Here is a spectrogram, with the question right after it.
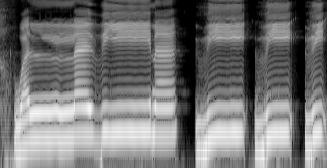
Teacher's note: harakat kasrah harus dengan mengangkat bagian tengah lidah kita sekarang teman-teman angkat Tengah lidahnya pasti vokal i-nya jelas terdengar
